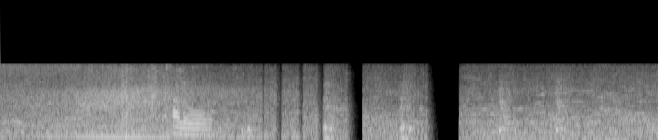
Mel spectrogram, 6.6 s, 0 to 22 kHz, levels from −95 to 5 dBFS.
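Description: Repeated stalls (stutter) run from 2.54 to 3.65 s. Packets kept arriving late or slower than playback, so the jitter buffer emptied nine times and the receiver stretched the last sound to cover each wait. About 408 ms is filled that way, over a third of the span, with the longest hold at 162 ms. Nothing is dropped, but the sound drags and stumbles. A second, lighter stutter follows from 4.05 to 4.27 s: six brief holds totalling 58 ms, none longer than 14 ms.

A call audio freeze comes straight after, from 4.27 to 4.61 s. The sound stops moving forward and the last fragment is carried on for about 328 ms, trailing off into roughly 240 ms of silence before the audio resumes where it left off. This is likely packets held up in transit, draining the jitter buffer, so a gap is inserted rather than anything being lost. Throughout, the audio has nothing above 4 kHz, which fits a narrowband G.711 call codec at 64 kbps.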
